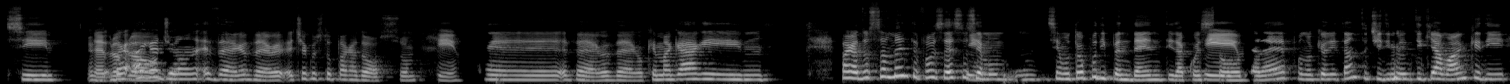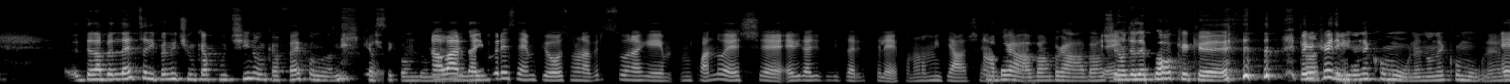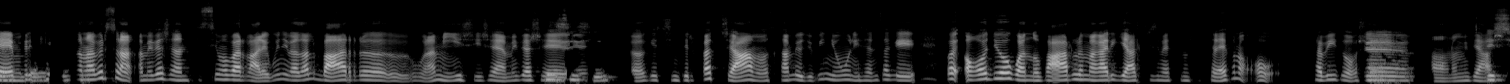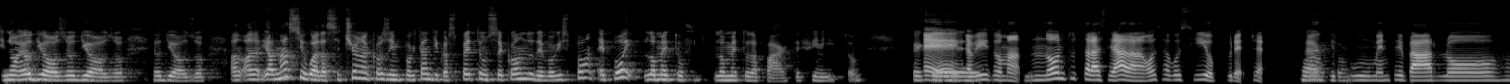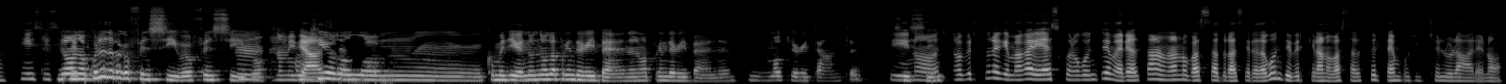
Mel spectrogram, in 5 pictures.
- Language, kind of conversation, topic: Italian, unstructured, In che modo la tecnologia ti aiuta a restare in contatto con i tuoi amici?
- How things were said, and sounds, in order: "Cioè proprio" said as "ceh proprlo"; drawn out: "Ehm"; tapping; distorted speech; laughing while speaking: "amica"; "Cioè" said as "ceh"; "cioè" said as "ceh"; chuckle; other background noise; "cioè" said as "ceh"; unintelligible speech; "Cioè" said as "scioè"; "cioè" said as "ceh"; drawn out: "mhmm"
